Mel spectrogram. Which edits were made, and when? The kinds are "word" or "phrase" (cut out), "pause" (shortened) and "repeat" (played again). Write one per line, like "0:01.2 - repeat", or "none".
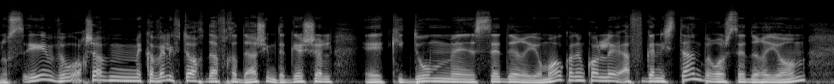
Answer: none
